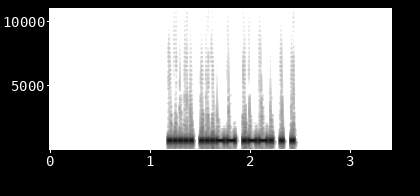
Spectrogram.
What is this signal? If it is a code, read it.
Morse code, heard as a keyed tone, about 44 wpm, 700 Hz. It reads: 53PEE
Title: Code Groups - 5 Letter:Numbers - 45wpm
